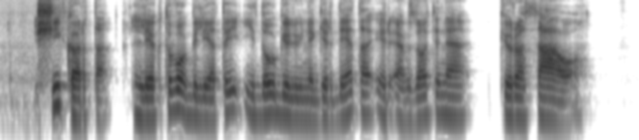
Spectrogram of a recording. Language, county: Lithuanian, Marijampolė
